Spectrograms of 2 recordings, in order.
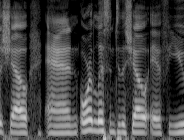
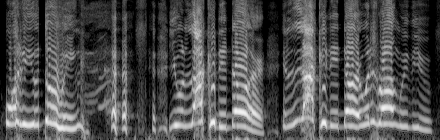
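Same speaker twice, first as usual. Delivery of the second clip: panicked Italian guy; 10 semitones higher, 8 dB louder than usual. Retold or imitated. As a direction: plead like the shocked Italian who walked in. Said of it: "Homeboy opened that door and was just like".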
